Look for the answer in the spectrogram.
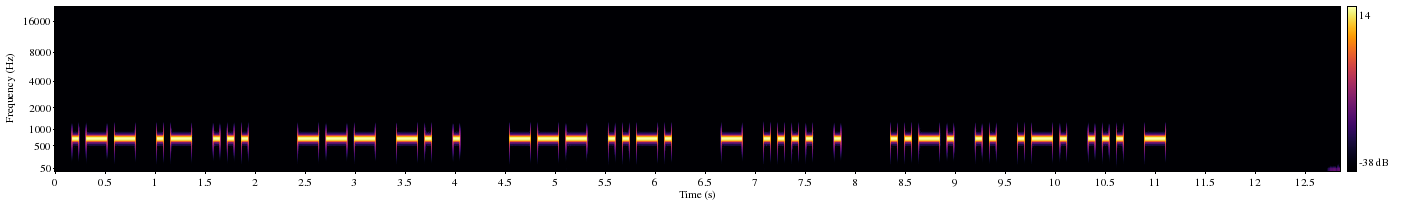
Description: Morse code, heard as a keyed tone, about 17 wpm, 700 Hz. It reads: WAS ONE OF THE FIRST
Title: Speed-Racing - Sets of 5 Words 17wpm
